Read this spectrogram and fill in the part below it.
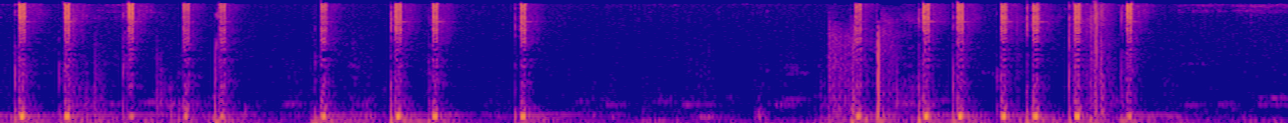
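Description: Phone keyboard taps click quickly in bursts.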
